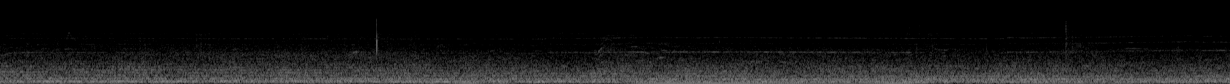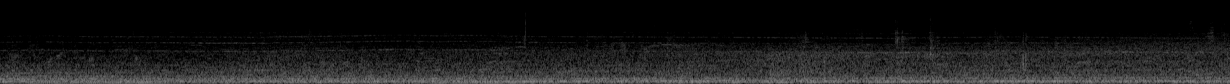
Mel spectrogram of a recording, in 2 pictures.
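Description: A tram hums and rumbles as it slowly approaches along the rails.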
